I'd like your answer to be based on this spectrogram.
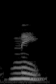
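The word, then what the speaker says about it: Ni (你): Ni. – Un cuarto acento estupendamente hecho.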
